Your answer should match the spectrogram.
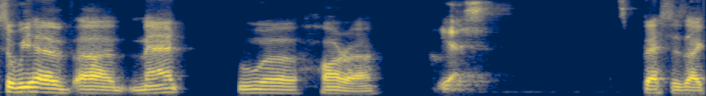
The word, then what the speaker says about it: Uohara: So the true Japanese way of saying it is Uohara, but a lot of people kind of blend it with an Irish pronunciation. Yeah. So it's like O'Hara, but any way that you want. Uohara seems to be the easiest.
